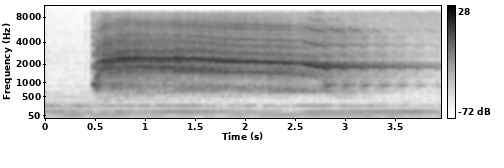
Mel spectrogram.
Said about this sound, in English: let out a long, stark, piercing howl that sliced to the nerves of the silent winter night.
